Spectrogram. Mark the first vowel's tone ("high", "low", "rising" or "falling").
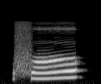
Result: rising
